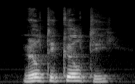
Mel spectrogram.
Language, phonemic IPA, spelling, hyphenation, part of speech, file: Dutch, /ˌmʏl.tiˈkʏl.ti/, multiculti, mul‧ti‧cul‧ti, adjective / adverb, Nl-multiculti.ogg
- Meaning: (adjective) clipping of multicultureel; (adverb) multiculturally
